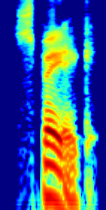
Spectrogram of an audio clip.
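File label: "spake", American English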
